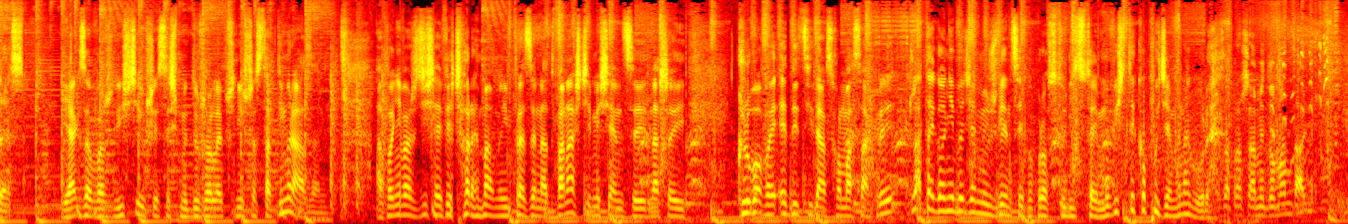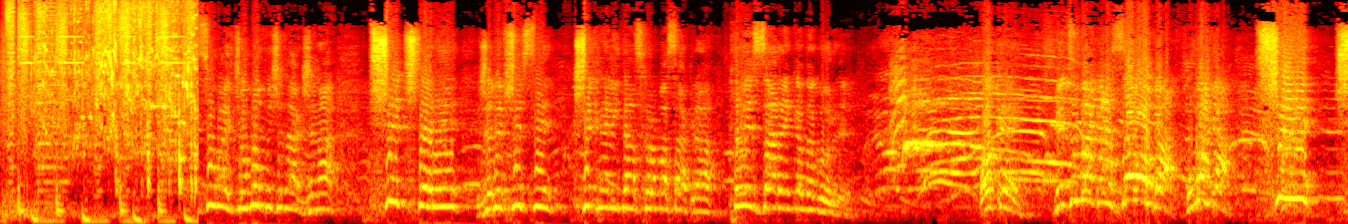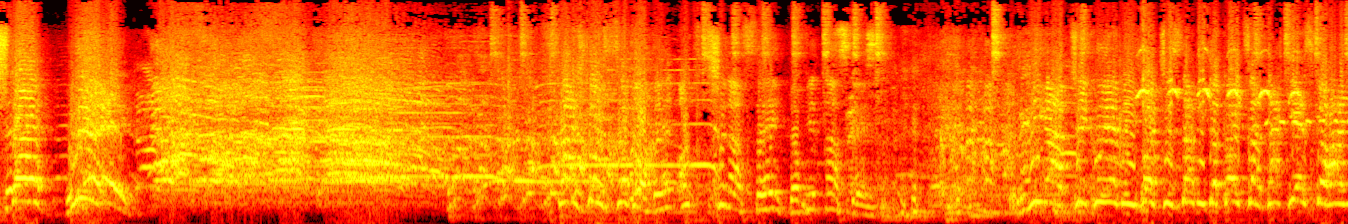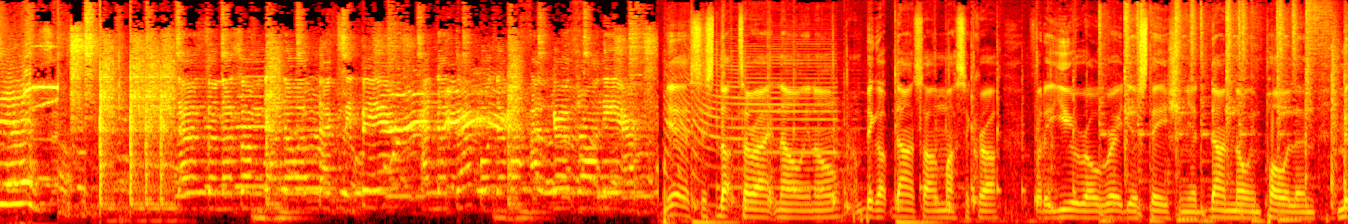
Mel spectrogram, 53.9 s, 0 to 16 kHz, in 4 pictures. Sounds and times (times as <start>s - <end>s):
Speech: 0.0s - 13.1s, 15.5s - 22.1s, 23.3s - 28.3s, 32.5s - 35.8s, 37.1s - 41.0s, 47.0s - 53.9s.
